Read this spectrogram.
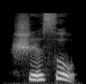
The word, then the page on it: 食宿: shí sù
